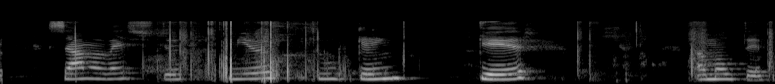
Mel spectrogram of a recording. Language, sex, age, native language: Icelandic, female, 11, German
